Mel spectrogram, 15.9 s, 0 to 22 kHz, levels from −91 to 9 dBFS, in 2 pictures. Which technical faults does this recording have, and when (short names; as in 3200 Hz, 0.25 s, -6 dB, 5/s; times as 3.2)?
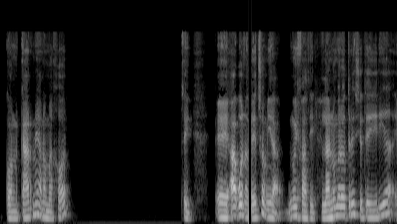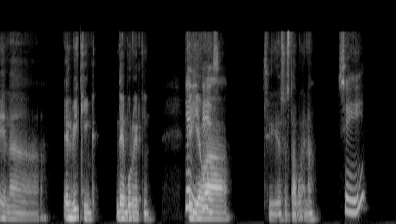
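4.97–5.03 gap 62 ms
9.52–9.55 gap 31 ms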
